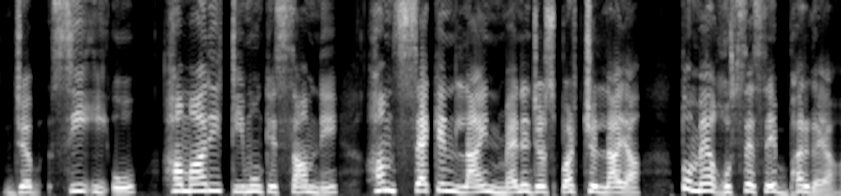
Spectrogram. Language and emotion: Urdu, angry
